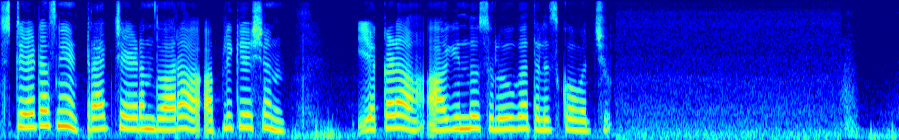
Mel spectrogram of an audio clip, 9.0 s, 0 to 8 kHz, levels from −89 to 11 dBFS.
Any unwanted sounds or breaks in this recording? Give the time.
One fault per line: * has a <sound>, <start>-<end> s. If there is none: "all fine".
all fine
